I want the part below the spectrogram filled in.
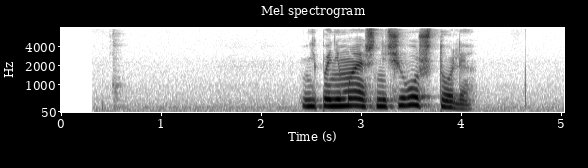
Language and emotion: Russian, angry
